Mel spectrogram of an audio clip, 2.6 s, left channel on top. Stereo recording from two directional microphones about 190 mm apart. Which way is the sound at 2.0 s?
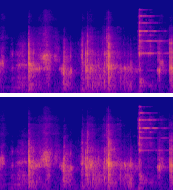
Centre (ahead or behind).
